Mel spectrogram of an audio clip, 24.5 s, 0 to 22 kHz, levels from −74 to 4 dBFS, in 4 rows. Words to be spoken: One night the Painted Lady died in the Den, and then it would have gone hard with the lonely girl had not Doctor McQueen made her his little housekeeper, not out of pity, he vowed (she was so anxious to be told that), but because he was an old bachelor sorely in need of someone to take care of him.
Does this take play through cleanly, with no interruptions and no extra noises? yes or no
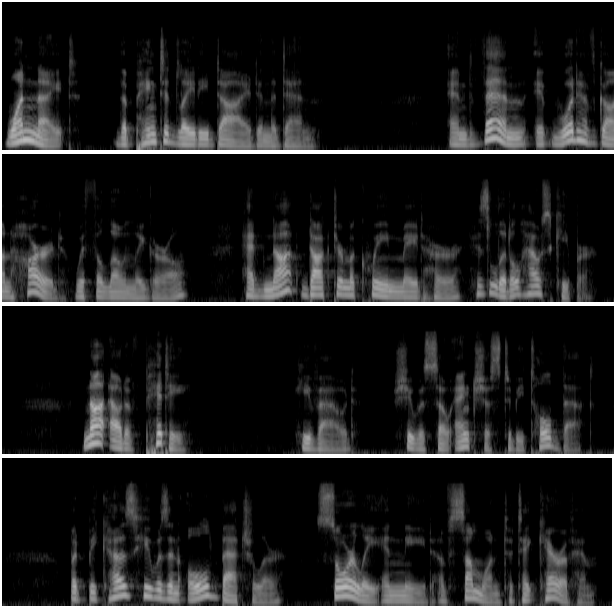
yes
